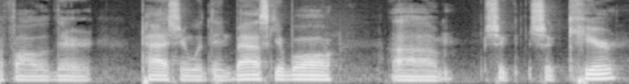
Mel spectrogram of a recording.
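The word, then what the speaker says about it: Shaqir: Shakir, that's how it's pronounced.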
